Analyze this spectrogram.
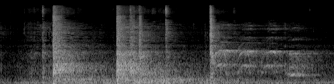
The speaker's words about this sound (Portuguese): A polícia usa um pé de cabra para arrombar o portão do imóvel.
